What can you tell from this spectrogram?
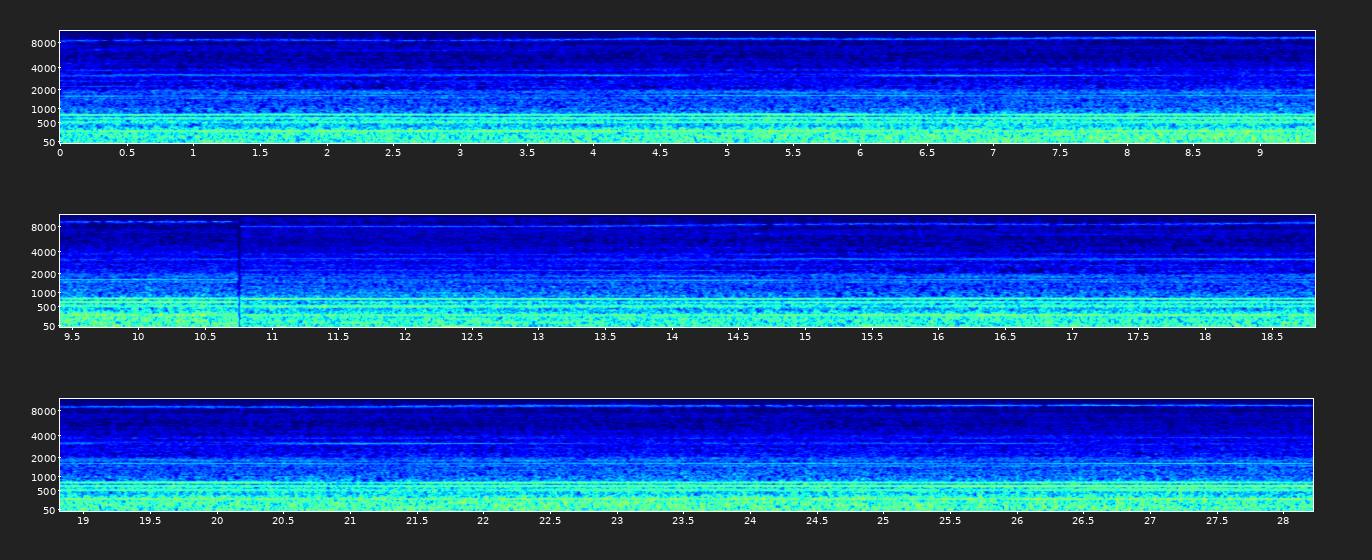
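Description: DJI Phantom quadcopter's motors and propellers humming steadily, picked up by the camera on board, with several steady tones that shift slightly in pitch about ten seconds in.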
